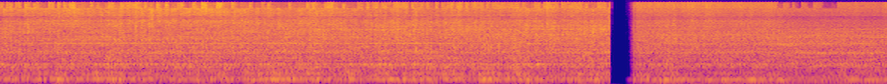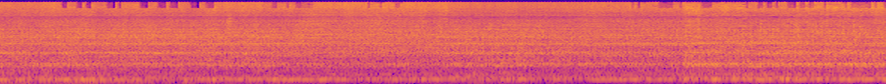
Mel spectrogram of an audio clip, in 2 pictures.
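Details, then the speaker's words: Repaired Slush Puppie machine running with orange cordial instead of syrup, plus ice and salt. An even, steady whirring churn with ice rattling inside, no catching or labouring; the stirrer turns freely and sounds healthy. "Well, yeah, it seems to be doing stuff. Let's come back to it in a bit."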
